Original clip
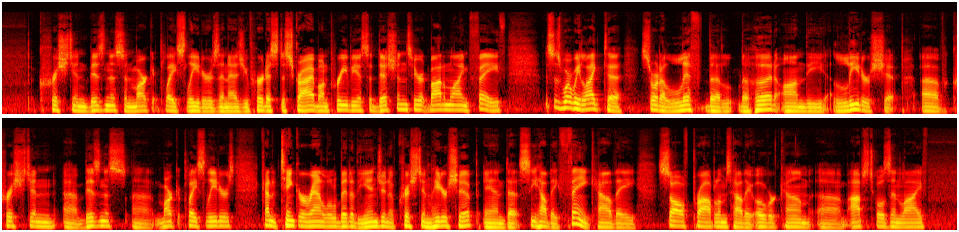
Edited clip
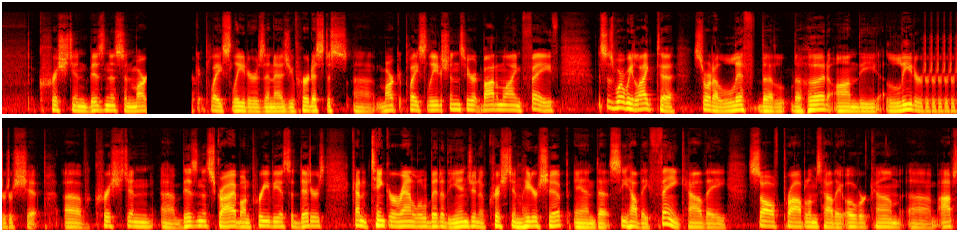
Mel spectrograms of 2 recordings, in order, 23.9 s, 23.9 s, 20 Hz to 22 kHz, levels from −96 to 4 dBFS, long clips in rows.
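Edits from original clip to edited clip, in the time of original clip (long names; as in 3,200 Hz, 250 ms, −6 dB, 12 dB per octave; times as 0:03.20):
0:01.80: splice in silence 0.57 s
0:03.56–0:04.83: swap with 0:13.30–0:14.66
0:10.80: stutter 0.08 s, 8 plays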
